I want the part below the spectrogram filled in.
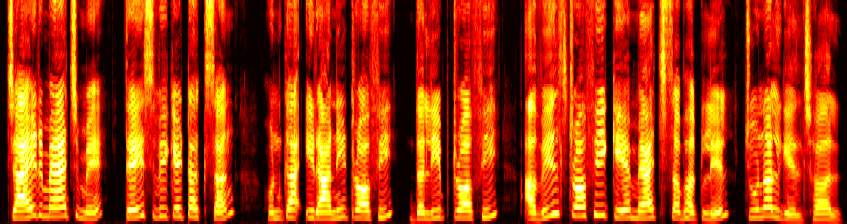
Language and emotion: Maithili, neutral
